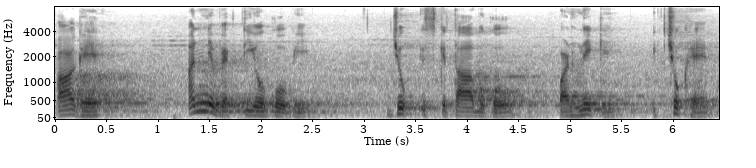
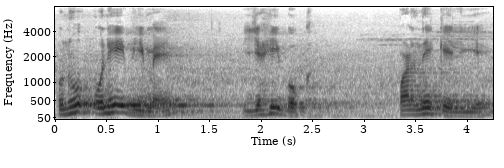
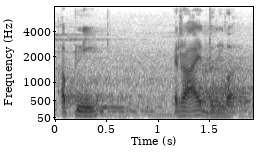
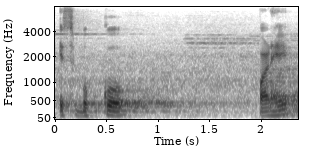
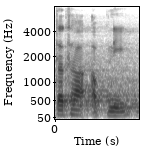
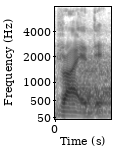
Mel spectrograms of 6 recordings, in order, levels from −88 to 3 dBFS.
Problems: constant background noise, echo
